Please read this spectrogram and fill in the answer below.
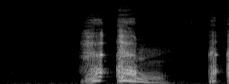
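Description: A man clearing his throat: a short catch followed by a longer throaty sound that falls in pitch, about a second in.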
